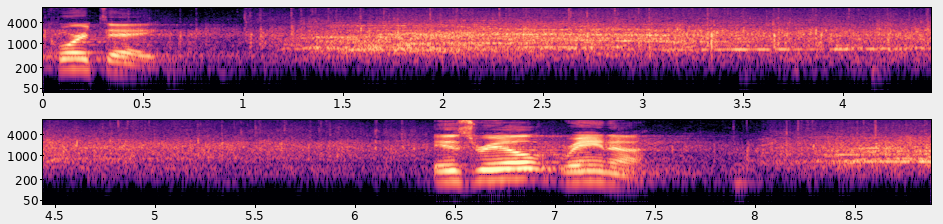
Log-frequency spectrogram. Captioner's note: applause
